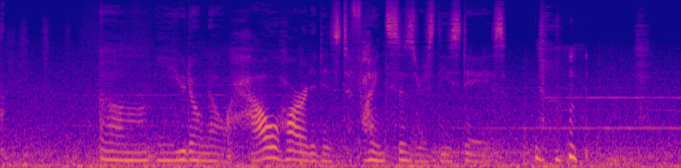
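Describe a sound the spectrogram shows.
A young girl speaks hesitantly, up close.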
